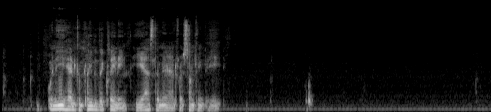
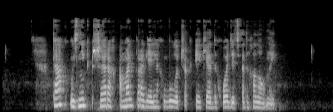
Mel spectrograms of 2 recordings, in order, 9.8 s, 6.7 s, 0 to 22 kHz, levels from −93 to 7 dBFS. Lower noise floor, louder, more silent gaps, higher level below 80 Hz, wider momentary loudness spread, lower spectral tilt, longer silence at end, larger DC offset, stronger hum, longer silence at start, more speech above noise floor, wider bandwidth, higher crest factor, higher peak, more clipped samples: second, -64 dBFS vs -70 dBFS; about the same, -21 LUFS vs -19 LUFS; neither; first, -54 dBFS vs -66 dBFS; first, 22 LU vs 12 LU; first, -7 dB/octave vs -4 dB/octave; first, 3.6 s vs 1.15 s; neither; neither; about the same, 0.75 s vs 0.7 s; second, 43 dB vs 51 dB; about the same, 10.5 kHz vs 11.5 kHz; about the same, 22 dB vs 20 dB; about the same, -2 dBFS vs -2 dBFS; neither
